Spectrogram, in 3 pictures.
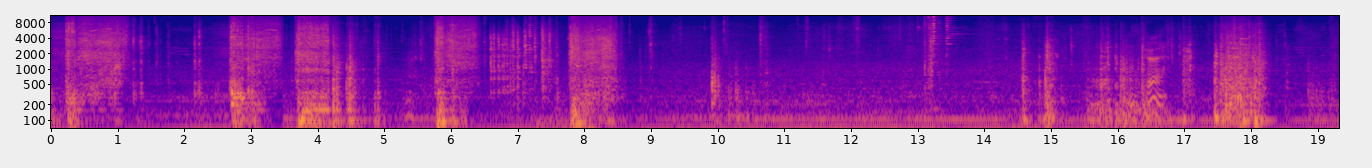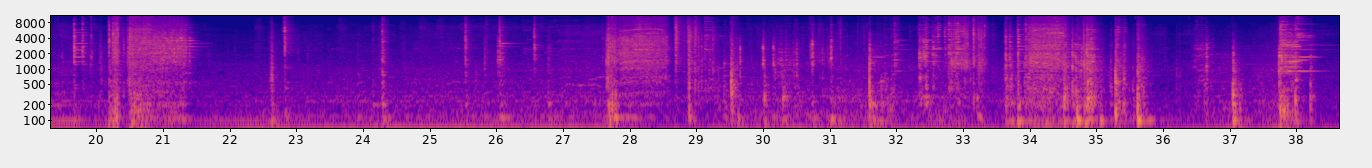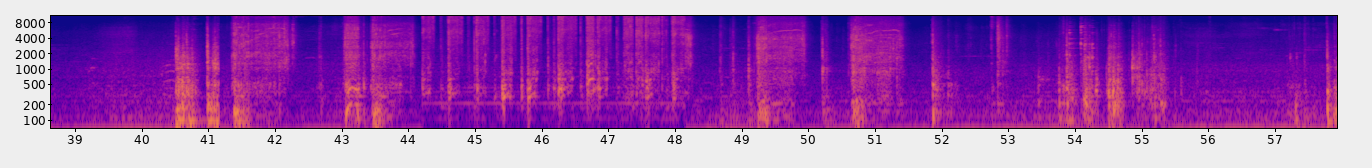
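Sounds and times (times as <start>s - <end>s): metal parts clanking and scraping: 44.2s - 48.2s.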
